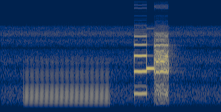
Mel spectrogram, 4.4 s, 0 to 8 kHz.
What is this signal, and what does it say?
Caller ID data burst, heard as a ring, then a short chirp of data, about 1200 baud.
